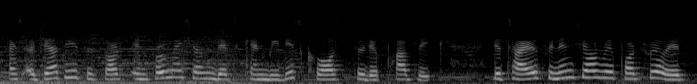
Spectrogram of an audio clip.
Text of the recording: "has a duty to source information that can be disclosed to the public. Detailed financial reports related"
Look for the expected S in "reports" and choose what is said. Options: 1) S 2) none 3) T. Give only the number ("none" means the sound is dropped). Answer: 2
